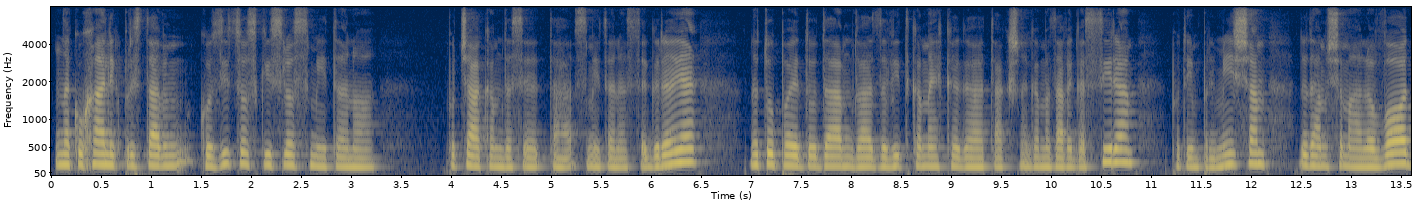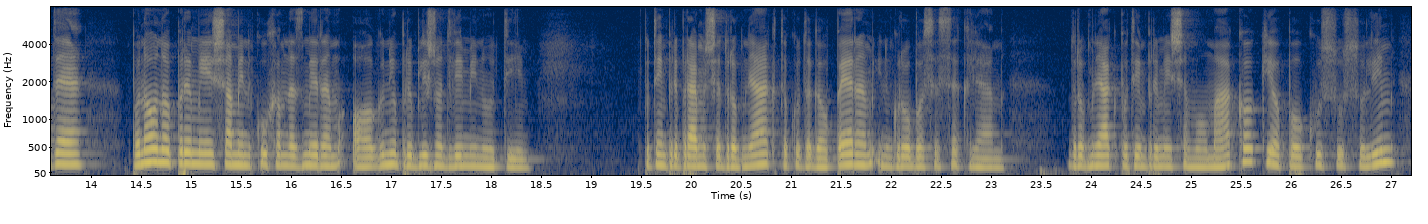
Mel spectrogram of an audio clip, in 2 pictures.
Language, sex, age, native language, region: Slovenian, female, 30-49, Slovenian, Central Slovenia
